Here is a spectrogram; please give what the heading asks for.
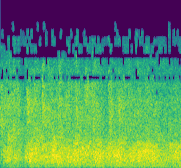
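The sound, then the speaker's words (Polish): A concert audience applauds a band playing banjolins, a saw and guitar, a loud, dense and continuous patter of clapping hands that holds steady throughout. “Proszę o brawo.”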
